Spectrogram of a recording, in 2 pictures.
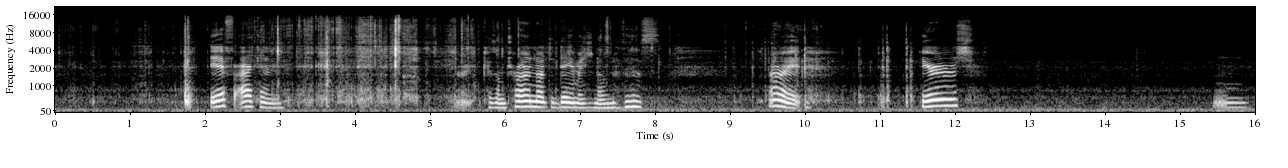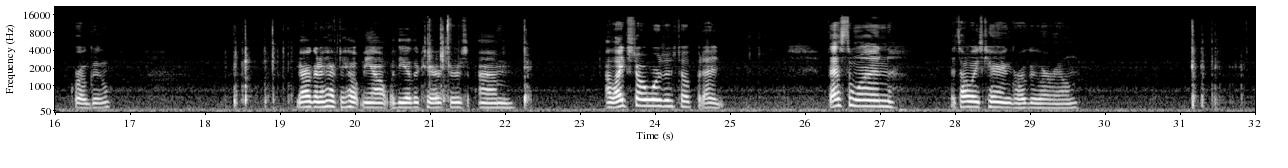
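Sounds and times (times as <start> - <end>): packaging scraping and rustling: 0.0 - 8.2.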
